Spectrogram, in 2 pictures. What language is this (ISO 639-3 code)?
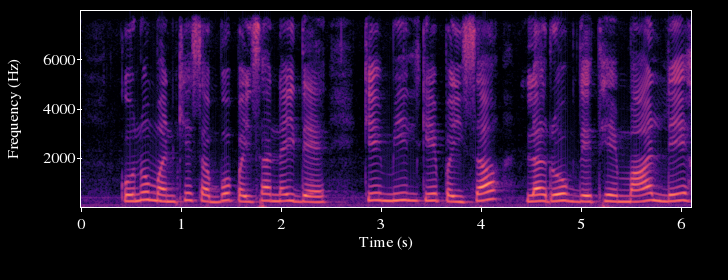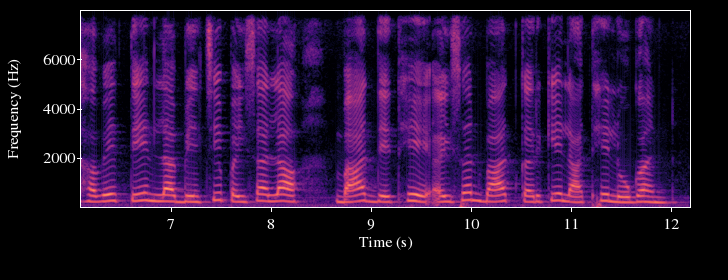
hne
